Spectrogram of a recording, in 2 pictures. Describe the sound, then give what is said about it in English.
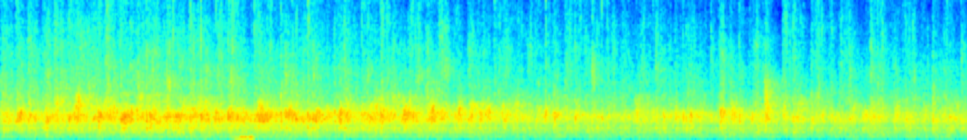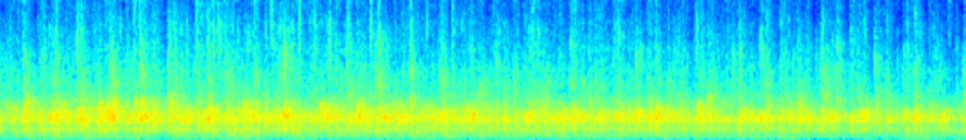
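Steady applause from a sizable audience for the man who put the program together. A dense, continuous patter of many hands clapping at even loudness lasts nearly twenty seconds, with no voices breaking through. “Before I begin, why don't we have a round of applause for the man who put this whole program together”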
